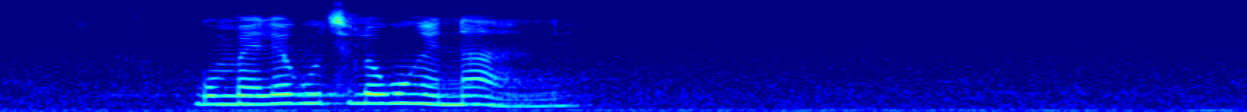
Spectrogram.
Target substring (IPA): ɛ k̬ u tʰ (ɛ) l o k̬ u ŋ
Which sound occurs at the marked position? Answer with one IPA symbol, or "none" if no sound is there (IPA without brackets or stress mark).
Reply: i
